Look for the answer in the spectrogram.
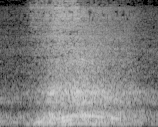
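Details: Toyota Fortuner gasoline, with catalytic converter refitted, previously low power, rattle, misfire and little exhaust flow: one clean rev rising and falling smoothly, no rattle or stumble; power restored, quieter, normal revving.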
